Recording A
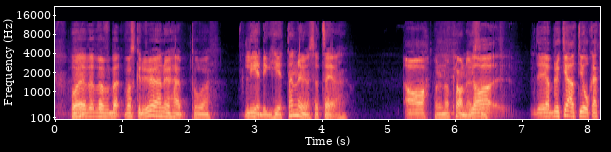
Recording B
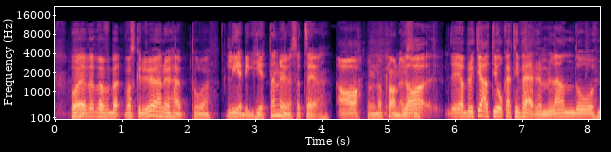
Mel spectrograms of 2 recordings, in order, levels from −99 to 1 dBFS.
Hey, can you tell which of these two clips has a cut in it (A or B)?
B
